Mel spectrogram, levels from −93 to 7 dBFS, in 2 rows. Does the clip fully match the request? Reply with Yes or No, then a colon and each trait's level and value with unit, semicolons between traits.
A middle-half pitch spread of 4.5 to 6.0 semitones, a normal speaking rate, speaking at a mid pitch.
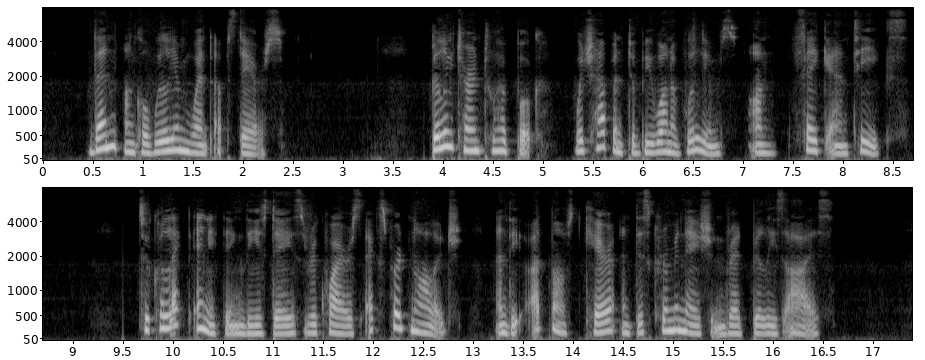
No: average, 5.1 semitones; slow, 130 wpm; medium, 175 Hz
